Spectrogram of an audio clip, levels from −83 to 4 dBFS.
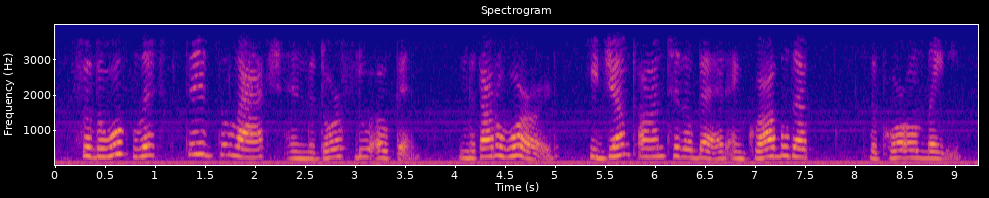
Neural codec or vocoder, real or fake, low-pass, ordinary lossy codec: none; real; 3.6 kHz; Opus, 24 kbps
